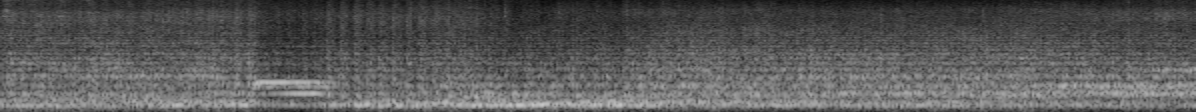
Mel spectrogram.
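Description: RSH industrial steam tank locomotive working hard through a station with its train, giving a short whistle blast about two seconds in, then its carriages rumbling close past.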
